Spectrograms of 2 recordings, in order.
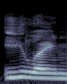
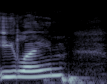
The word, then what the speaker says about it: Elaine: that most people have never heard of the elain massacre the only reason that most people if they do know about elain um it's pronounced elain because it's the South um is because of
